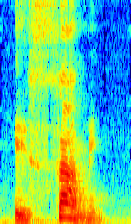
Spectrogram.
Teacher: la segunda sílaba es la que suena más fuerte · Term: sílaba tónica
